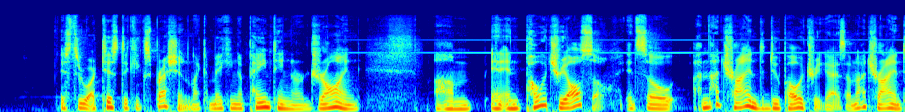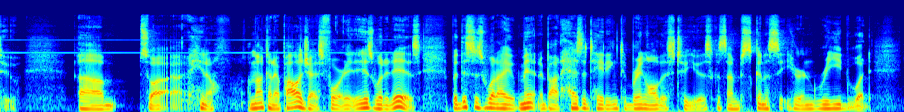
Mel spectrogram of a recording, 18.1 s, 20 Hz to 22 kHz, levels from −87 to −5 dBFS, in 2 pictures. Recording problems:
high-pitched whine; faint; from 3.5 to 13 s; 4 kHz, 25 dB below the speech

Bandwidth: 13.5 kHz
